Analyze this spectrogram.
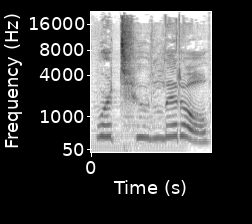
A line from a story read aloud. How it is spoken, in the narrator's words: he moaned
